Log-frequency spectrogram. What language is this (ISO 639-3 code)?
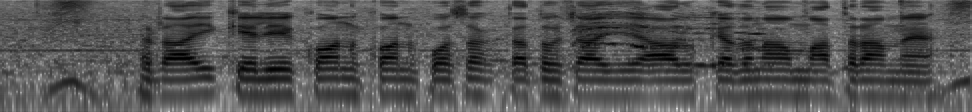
mai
